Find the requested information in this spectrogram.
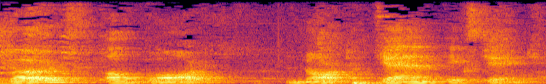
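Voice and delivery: very slow, word by word; slow deliberate misquote. Retold or imitated. Speaker revealing garbled revelation to audience, very slow and deliberate. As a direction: space out "not can exchange" for effect. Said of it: "get this one, brothers and sisters".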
